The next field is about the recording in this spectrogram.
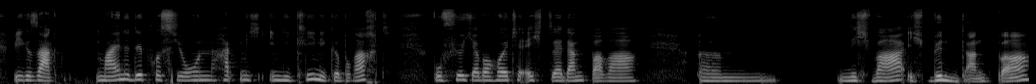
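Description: At a very slow pace, a woman speaks in a medium pitch with fairly even intonation and long, frequent pauses. The recording is very clean, with a silent background. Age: 30s. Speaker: podcast host, aspiring mindset coach. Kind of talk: personal monologue, testimony. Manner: hesitant, many filler sounds.

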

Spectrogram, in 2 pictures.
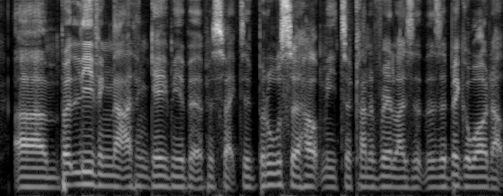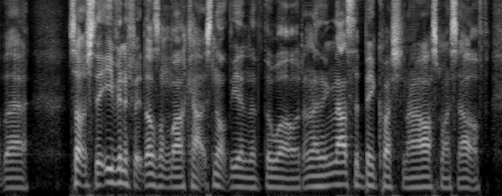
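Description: In a London accent, a man talks at a very fast pace with hardly any pauses, at medium pitch and with fairly even intonation. The recording is very clean, with a silent background. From South London. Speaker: university student. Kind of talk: casual chat.

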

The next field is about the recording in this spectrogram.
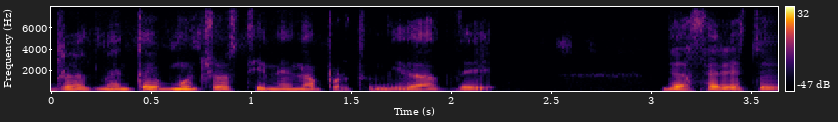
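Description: The sound is dry and close, with no echo. A man speaks at a moderate pace. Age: 20s. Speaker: podcast co-host. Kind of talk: casual chat. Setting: remote recording.

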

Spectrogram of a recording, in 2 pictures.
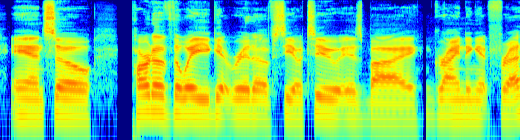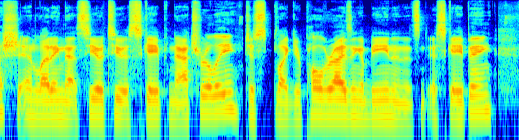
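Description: With an American accent, a man speaks in a fairly high, bright, sharp voice with monotone, flat intonation, recorded dry and close with no echo on a very clean recording with a silent background. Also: moderate pace. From Michigan. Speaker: podcast host. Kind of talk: casual chat. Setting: outdoors on a back porch.

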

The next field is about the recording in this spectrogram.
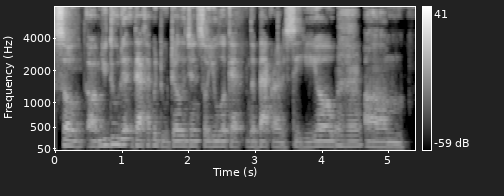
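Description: In a normal speaking voice, a man talks at a fairly slow pace with hardly any pauses, a fairly low pitch and fairly even intonation. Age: 30s. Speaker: crypto investor. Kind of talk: casual chat.

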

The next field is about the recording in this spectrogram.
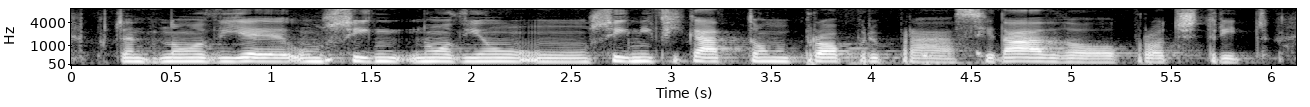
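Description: A woman's very deep, low voice holds a monotone, flat intonation amid noticeable background noise. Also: moderate pace. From central Portugal, Tomar. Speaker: local election candidate, geologist. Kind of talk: interview.

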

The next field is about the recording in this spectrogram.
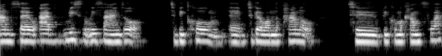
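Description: Monotone and flat, a woman with a Liverpool accent speaks at a moderate pace in a very deep, low pitch. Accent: Liverpool (Scouse). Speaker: community centre chief executive. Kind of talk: interview.

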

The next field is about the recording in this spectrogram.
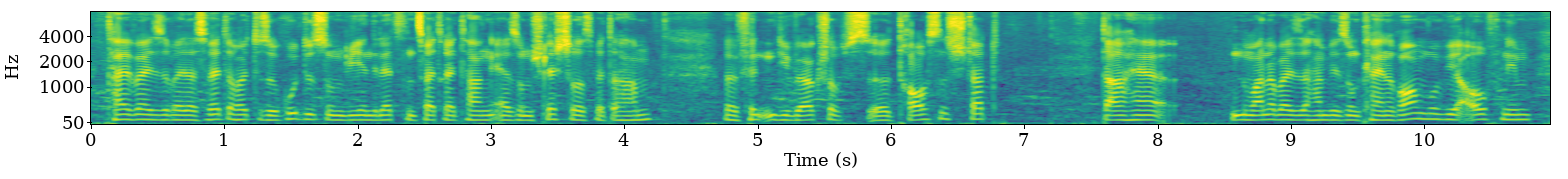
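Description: Very fast and monotone, with flat intonation and very even loudness, a man speaks at a medium pitch over noticeable background noise. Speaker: youth activist podcast host. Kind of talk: casual chat. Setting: on location on a trip in Poland.

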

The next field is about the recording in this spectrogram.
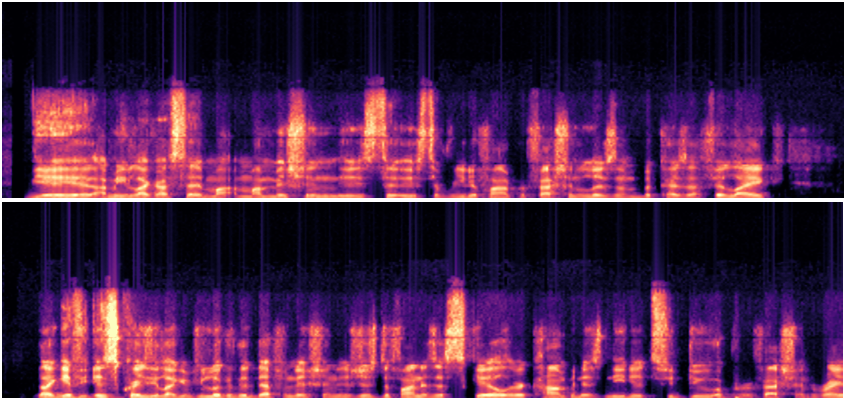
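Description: Against a quiet background, a man speaks at a very fast pace. His pitch is very deep and low. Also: ordinary pitch variation. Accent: New York. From New York City. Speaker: tech marketer and media company owner. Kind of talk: casual interview.

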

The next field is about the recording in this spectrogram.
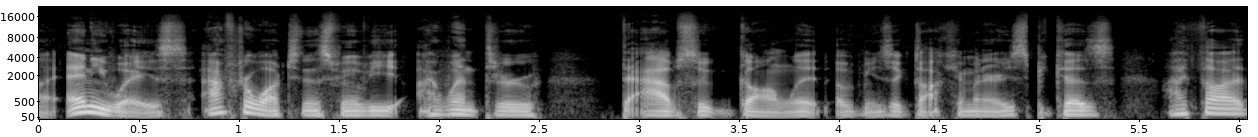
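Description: A man with a Canadian accent and a normal speaking voice, fairly low in pitch, on a very clean recording with a silent background. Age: 20s. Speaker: podcast host. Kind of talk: casual monologue.

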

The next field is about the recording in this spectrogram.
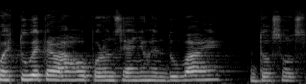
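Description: A woman is speaking. Her pace is fairly slow. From Venezuela, El Tigre, Syrian family. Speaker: color forecaster. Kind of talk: interview.

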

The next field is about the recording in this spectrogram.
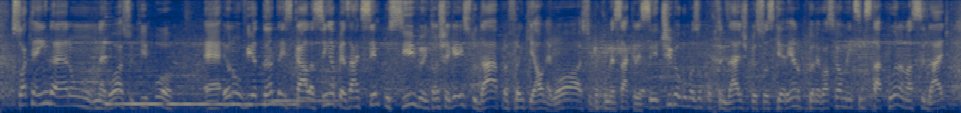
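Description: Over noticeable background noise, a man with a high pitch talks at a very fast pace with lively intonation, very even loudness, and hardly any pauses. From Minas Gerais, Brazil (Ubá). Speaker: entrepreneur and investment specialist. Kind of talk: casual interview. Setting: live event.

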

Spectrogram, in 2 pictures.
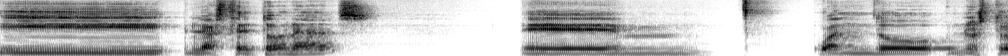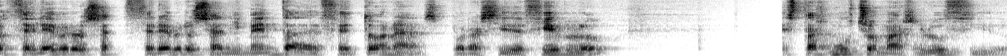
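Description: A man talks at a very slow pace with long, frequent pauses. His pitch is medium, with ordinary variation. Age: 30s. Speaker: sports and health podcast host. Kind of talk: casual interview chat.

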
